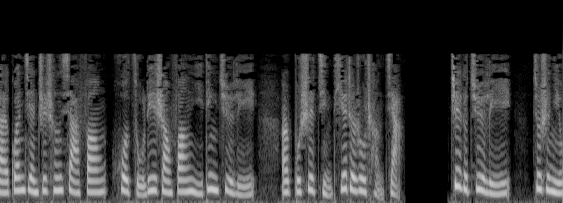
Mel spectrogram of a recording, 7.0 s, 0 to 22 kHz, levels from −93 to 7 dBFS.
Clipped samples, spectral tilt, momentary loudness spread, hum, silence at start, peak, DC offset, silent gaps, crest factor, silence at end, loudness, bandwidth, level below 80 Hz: under 0.1%; -5.5 dB/octave; 8 LU; none; 0 s; -8 dBFS; under 0.1%; 5.15-5.57 s; 14 dB; 0 s; -22 LUFS; 7.6 kHz; -56 dBFS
